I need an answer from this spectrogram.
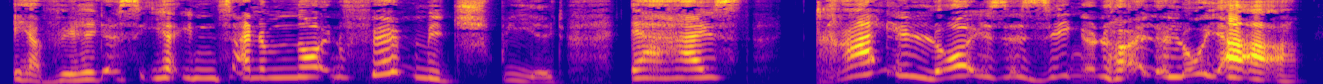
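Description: A shrill, high goat lady shrieks her orders, bossy and easily excited. Her voice leaps up high and loud. The sound is dry and close. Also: slow, no echo, exaggerated voice. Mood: gushing.

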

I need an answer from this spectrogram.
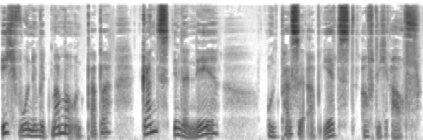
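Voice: mid-range voice, big pitch swings, takes it slowly, gravelly, dark tone, husky, no echo, studio quality, voice pushed up, full character voice. A narrator voicing a kind, determined little girl in a storybook. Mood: tender. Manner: earnest, caring.

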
